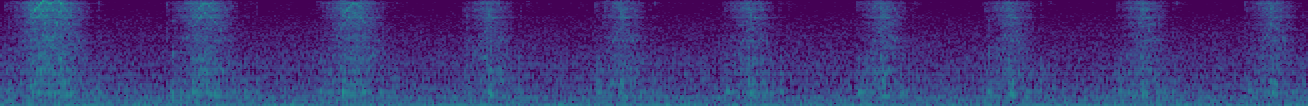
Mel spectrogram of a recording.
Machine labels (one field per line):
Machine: slide rail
